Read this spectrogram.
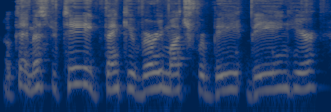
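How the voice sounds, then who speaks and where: A man's voice: high-pitched, moderate pace, a little mellow. A man working as a hearing examiner, running formal proceedings over a video call in a polite, methodical way with frequent fillers and restarts.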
